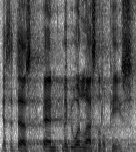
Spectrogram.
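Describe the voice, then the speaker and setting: A man's voice: on the high side, a little slow. A man moderating a public Q&A, hesitant and searching for words. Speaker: event moderator. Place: large church hall. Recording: long reverb in a church hall.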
